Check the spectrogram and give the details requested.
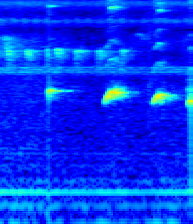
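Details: White-rumped shama lure song meant to provoke other shamas into singing: three short clear whistled notes at an even pitch, spaced apart, with a faint steady hum beneath.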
